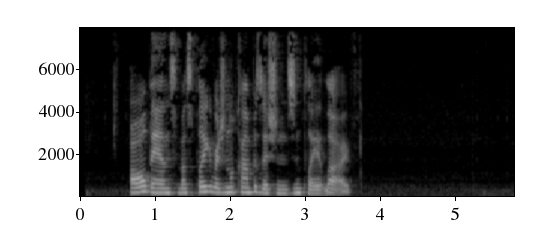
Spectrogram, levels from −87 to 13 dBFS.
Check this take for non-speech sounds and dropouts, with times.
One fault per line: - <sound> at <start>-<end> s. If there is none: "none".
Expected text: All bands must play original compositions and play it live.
none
